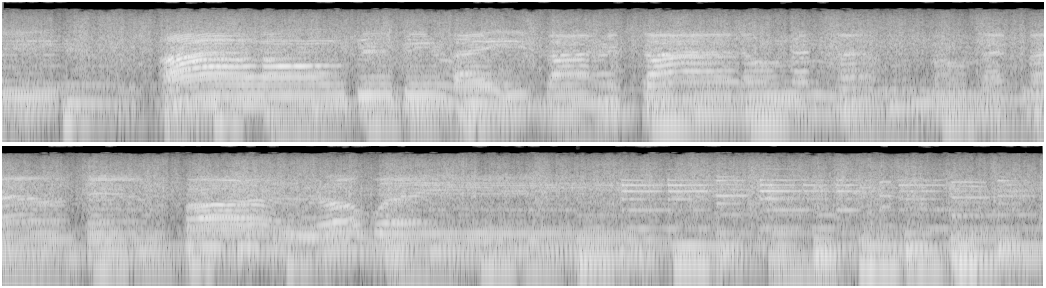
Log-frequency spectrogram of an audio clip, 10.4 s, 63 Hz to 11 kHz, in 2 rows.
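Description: Instrumental break on a 1945 78 rpm country duet record: guitars picking the melody with upward-bending notes over a steady bass line, no singing.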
